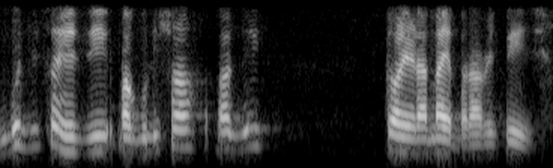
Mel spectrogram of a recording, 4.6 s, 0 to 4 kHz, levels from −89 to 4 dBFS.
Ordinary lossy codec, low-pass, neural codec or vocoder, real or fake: AAC, 32 kbps; 3.6 kHz; none; real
